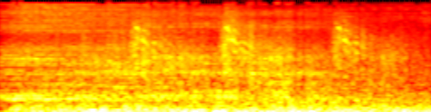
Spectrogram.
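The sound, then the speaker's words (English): Explosion sound effect of a dragon's fire breath striking giant fighting robots: a loud, continuous roaring rumble with a few sharper bursts rising out of it. “The Red Dragon appears in the sky and aims its fire breath down into the Shogun Zords.”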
